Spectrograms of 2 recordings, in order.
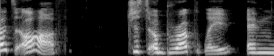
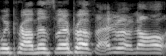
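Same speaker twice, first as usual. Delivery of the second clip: normal talking voice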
